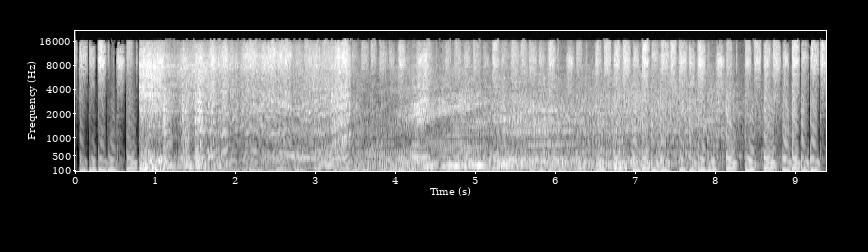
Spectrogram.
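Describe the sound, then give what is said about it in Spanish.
Formula 1 race cars at the Bahrain Grand Prix roar in with high engine revving. The pitch sweeps up and down as they accelerate, a continuous loud engine whine throughout. “Arranca la Fórmula 1 en Bahrein”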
